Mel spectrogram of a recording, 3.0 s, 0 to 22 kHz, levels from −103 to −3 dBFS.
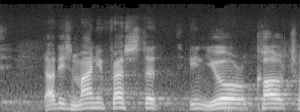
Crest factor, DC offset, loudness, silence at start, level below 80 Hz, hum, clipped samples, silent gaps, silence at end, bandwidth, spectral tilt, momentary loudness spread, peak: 16 dB; under 0.1%; -19 LUFS; 0 s; -54 dBFS; none; under 0.1%; none; 0 s; 11 kHz; -6 dB/octave; 11 LU; -4 dBFS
